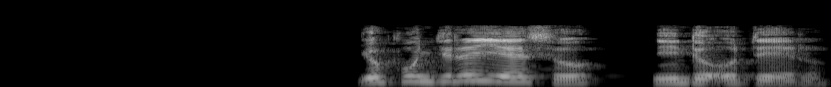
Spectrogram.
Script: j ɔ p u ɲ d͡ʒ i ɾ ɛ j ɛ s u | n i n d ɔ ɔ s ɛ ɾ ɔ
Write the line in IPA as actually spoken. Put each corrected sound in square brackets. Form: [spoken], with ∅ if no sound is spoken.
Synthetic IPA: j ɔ p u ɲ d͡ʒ i ɾ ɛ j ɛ s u | n i n d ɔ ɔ [t] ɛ ɾ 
